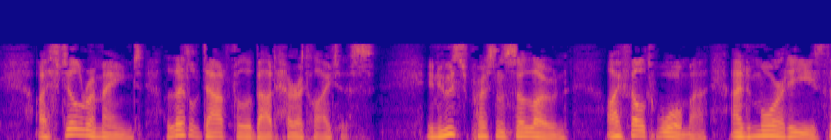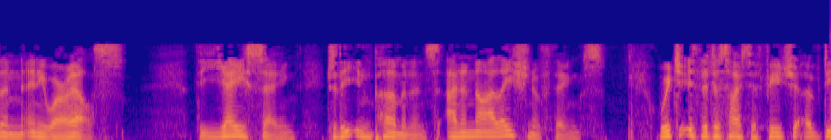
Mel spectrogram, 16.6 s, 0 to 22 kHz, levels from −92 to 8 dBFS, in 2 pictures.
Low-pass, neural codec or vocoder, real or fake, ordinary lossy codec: 7.2 kHz; codec, 16 kHz, 16 kbps, FunCodec, trained on Chinese and English, 50 frames a second; fake; MP3, 24 kbps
